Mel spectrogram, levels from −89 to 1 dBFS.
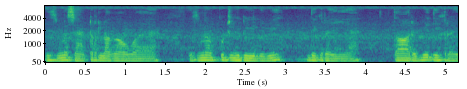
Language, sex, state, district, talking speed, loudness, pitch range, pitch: Hindi, male, Uttar Pradesh, Shamli, 195 wpm, -18 LUFS, 110-125 Hz, 120 Hz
